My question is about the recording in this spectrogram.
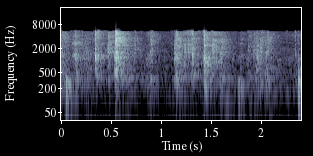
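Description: About half a dozen light, irregular clicks and knocks of handling noise.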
